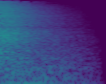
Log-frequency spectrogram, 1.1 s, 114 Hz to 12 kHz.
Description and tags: garage ceiling
Up close to the ceiling for some slapback and reverb. Recorded with cap gun / party popper and DS-40. Most have at least 2 versions, one with noise reduction in Cool Edit and one without. Some are edited and processed for flavor as well. Most need the bass rolled off in the lower frequencies if you are using SIR.
impulse, convolution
